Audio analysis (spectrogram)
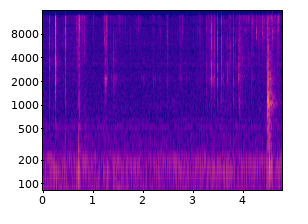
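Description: A red-handled utility knife blade scrapes thin curls off a solid brown soap bar held in hand, making soft, dry, scratchy ticks and brief bright scrapes over a low steady hum. Near the end, one sharper, louder scrape cuts through before the sound settles back to quiet.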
